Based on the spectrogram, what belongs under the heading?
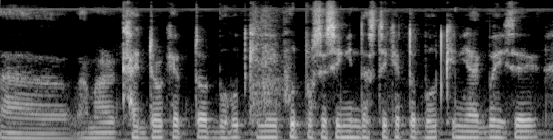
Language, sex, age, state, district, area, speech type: Assamese, male, 30-45, Assam, Goalpara, urban, spontaneous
